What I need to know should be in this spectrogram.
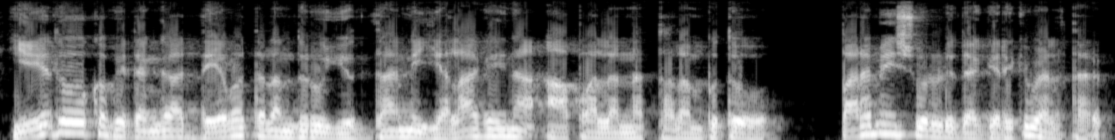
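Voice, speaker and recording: A woman telling an old legend as scripted narration, with a dramatic, steady storytelling delivery. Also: sits low, brisk.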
